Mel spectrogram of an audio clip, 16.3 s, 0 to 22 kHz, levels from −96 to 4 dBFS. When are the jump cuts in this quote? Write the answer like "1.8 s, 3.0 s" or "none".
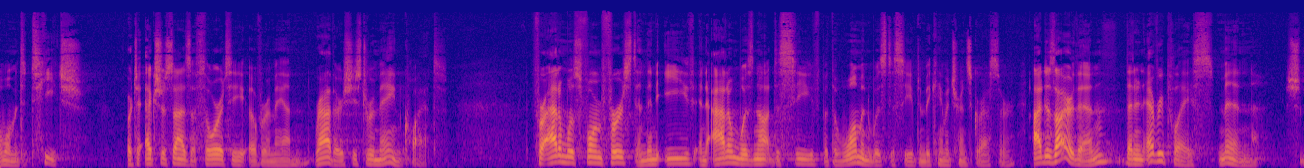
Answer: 12.8 s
